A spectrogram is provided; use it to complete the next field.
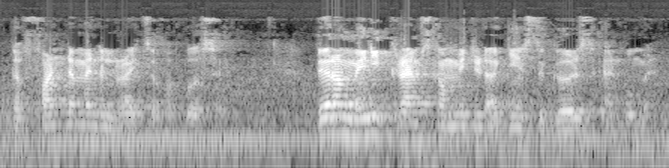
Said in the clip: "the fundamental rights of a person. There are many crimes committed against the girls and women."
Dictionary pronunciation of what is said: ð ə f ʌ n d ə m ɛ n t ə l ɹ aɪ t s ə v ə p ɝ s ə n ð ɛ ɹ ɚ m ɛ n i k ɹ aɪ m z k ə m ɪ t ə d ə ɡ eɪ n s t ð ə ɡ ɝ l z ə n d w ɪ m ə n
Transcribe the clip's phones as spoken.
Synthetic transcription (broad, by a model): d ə f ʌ n d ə m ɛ n t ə l ɹ aɪ t s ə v ə p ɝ s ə n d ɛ ɹ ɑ m ɛ n i k ɹ aɪ m s k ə m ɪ t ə d ə ɡ eɪ n s t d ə ɡ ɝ l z ə n d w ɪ m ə n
